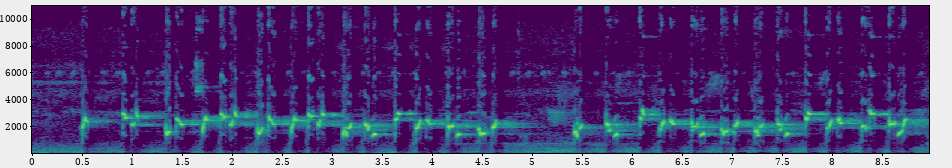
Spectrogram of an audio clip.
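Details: Long, rapid fighting song of a yellow-vented bulbul, played as a lure to get birds singing back: a steady stream of short, bubbly whistled phrases with stepped ups and downs and a brief pause midway.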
